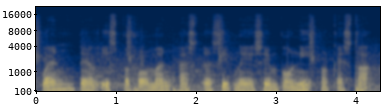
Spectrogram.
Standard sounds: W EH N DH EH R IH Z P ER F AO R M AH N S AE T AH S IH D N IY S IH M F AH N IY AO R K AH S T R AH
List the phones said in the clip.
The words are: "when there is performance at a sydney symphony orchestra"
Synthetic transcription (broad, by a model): W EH N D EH R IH S P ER F AO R M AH N EH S AH S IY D N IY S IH M P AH N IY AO R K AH S T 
